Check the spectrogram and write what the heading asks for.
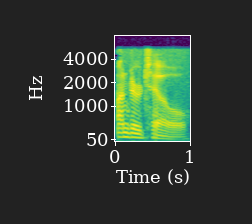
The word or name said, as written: undertow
